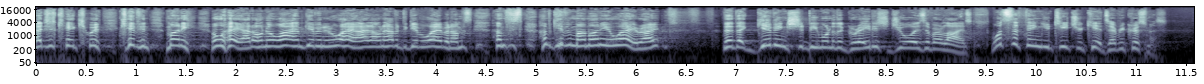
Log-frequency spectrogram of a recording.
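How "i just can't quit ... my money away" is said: mock giddy, laughing, overjoyed, high, loud gushing. Acting out a giver laughing while giving money away: imitating a laughing, hilarious giver.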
